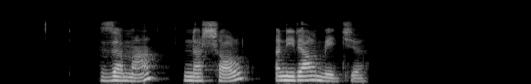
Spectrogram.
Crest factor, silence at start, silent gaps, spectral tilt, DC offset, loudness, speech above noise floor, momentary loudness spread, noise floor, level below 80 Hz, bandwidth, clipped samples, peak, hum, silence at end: 22 dB; 1 s; none; -5.5 dB/octave; under 0.1%; -22 LUFS; over 69 dB; 13 LU; under -90 dBFS; -62 dBFS; 8 kHz; under 0.1%; -4 dBFS; none; 1.65 s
